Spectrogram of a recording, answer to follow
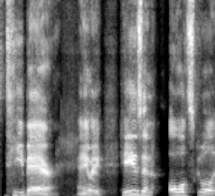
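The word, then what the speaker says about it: Thibert: Thibbert is how you don't say his last name. Okay. But that's how you spell it. Thibbert. But it's T-Bear.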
